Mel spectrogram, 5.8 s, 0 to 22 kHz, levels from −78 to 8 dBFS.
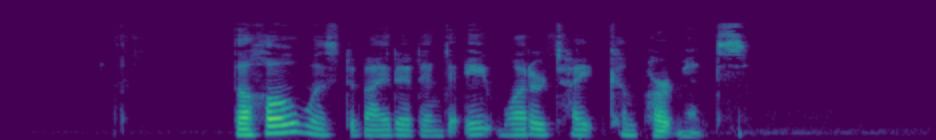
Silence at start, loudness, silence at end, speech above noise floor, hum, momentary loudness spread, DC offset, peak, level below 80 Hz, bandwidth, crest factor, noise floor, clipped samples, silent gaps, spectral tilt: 1.45 s; -26 LUFS; 1.2 s; 49 dB; none; 14 LU; under 0.1%; -4 dBFS; -78 dBFS; 11.5 kHz; 24 dB; -74 dBFS; under 0.1%; none; -4.5 dB/octave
